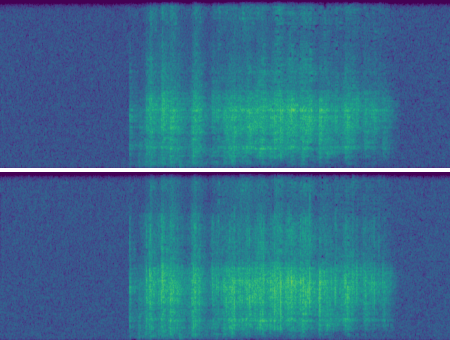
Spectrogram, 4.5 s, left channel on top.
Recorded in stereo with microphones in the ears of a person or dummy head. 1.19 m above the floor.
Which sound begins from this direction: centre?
Crumpling, at 1.3 s.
